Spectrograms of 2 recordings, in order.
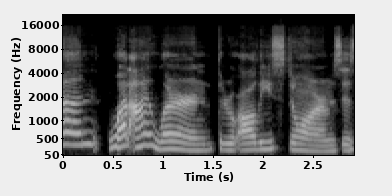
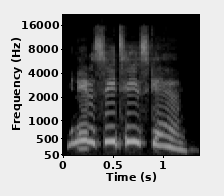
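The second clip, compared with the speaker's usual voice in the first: mock doctor voice; 11 semitones higher, 7 dB quieter than usual. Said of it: "mock doctor prank call".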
